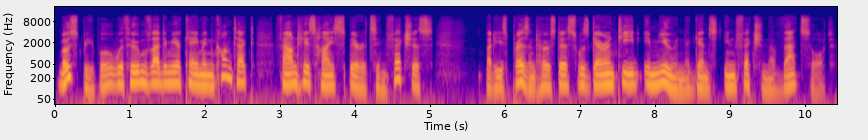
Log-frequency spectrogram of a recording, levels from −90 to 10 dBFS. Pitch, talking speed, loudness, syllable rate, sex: 120 Hz, 145 wpm, -18 LUFS, 4.5 syllables/s, male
